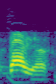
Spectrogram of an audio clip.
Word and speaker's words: Daiha: É Daia, Daia. Daia, não tem a pronúncia do H.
